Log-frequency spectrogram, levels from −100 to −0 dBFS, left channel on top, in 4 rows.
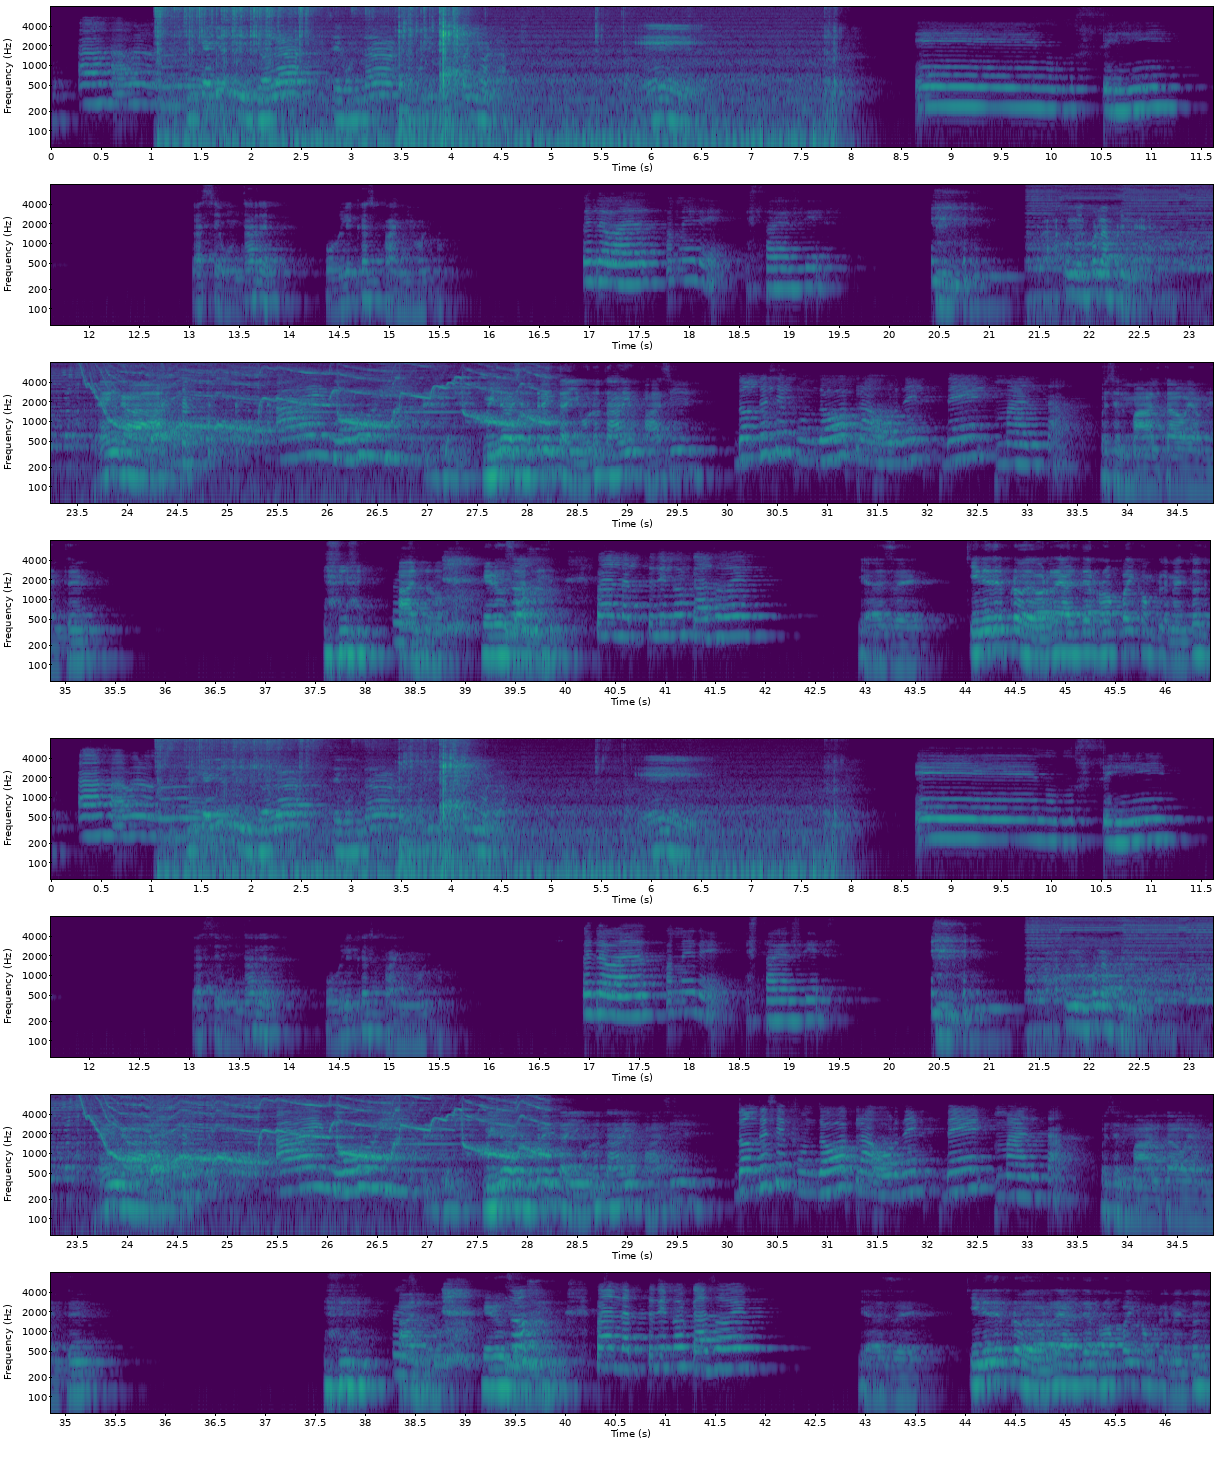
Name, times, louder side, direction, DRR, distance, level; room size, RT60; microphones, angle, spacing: voice 1, 0.3-1.7 8.6-11.2 16.9-18.3 18.6-19.3 20.4-20.9 25.5-26.9 27.6-27.8 30.1-33.4 38.3-38.4 38.8-39.1 39.4-41.9, right 3 dB, 35° right, 7 dB, 3.4 m, -55 dB
sound 1, 1.0-7.9, left 7 dB, 60° left, 3.5 m, -51 dB
voice 2, 1.3-4.6 5.8-6.6 13.0-13.9 14.4-15.5 20.5-21.2 21.5-22.7 23.7-25.2 26.9-29.8 33.7-35.3 37.6-38.1 38.3-38.8 39.2-39.9 42.9-43.6 44.0-46.4, left 2 dB, 40° left, 7 dB, 4.3 m, -54 dB
sound 2, 21.4-28.2, right 3 dB, 20° right, 2.5 m, -52 dB
24.5 x 20.0 x 6.6 m, 0.89 s
head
